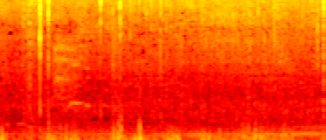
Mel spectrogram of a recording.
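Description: Open wood fire crackling under chicken on a wire grill, with scattered sharp pops over a low steady rumble.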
